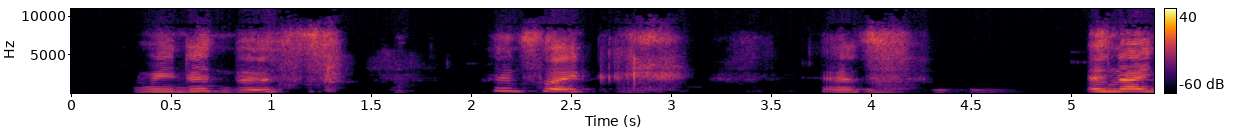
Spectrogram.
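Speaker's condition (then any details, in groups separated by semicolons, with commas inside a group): Cerebral palsy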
